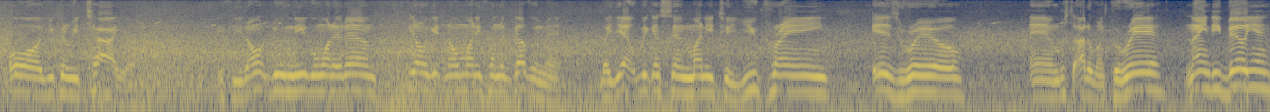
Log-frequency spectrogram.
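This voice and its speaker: A man's high-pitched voice at a moderate pace, fairly even in intonation, with long, frequent pauses, audible room echo and noticeable background noise. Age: 60s. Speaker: panhandling war veteran. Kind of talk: street interview. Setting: outdoors on a road median.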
